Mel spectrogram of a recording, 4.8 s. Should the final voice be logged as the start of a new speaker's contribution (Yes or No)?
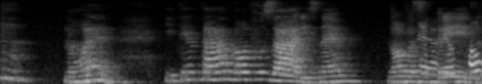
Yes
